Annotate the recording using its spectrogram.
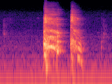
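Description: A person coughing twice, a second apart-ish: a loud first cough about a second in, then a shorter, softer second cough half a second later.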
